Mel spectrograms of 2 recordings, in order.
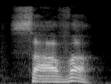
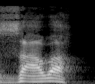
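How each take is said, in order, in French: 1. Le mot commence par un son S. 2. Le mot commence par un son Z. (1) "Mais ça s'écrit Sava" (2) "Mais on prononce Zava"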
